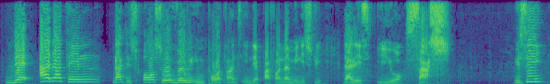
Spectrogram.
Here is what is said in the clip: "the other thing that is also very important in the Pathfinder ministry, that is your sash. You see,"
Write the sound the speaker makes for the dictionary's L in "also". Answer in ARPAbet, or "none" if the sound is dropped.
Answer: L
